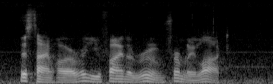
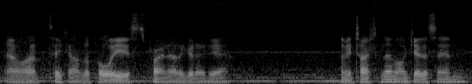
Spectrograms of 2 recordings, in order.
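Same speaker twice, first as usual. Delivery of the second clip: normal talking voice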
